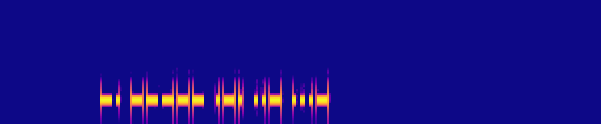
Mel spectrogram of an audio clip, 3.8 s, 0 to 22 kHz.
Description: Morse code, heard as a keyed tone, about 50 wpm, 700 Hz. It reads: N0RUV
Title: USA Call Signs 50wpm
